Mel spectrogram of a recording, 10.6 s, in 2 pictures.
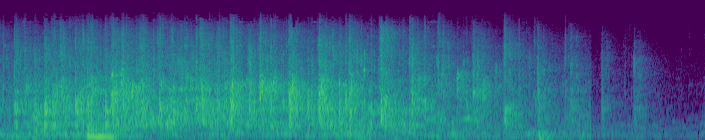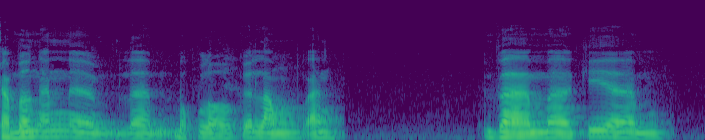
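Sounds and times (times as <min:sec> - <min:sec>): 
audience applause at a Buddhist teaching session: 0:00.0 - 0:04.9
speech: 0:05.3 - 0:07.9, 0:08.9 - 0:10.4.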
